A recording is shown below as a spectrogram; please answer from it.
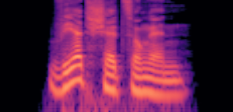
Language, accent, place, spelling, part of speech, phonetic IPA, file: German, Germany, Berlin, Wertschätzungen, noun, [ˈveːɐ̯tˌʃɛt͡sʊŋən], De-Wertschätzungen.ogg
- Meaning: plural of Wertschätzung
